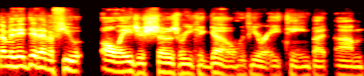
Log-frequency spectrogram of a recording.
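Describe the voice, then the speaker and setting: A man with an American accent, fairly low in pitch, with very wide pitch swings and big swings in loudness, in a dry, close sound with no echo. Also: moderate pace, quiet background. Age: 50s. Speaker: podcast host. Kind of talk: casual interview chat.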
